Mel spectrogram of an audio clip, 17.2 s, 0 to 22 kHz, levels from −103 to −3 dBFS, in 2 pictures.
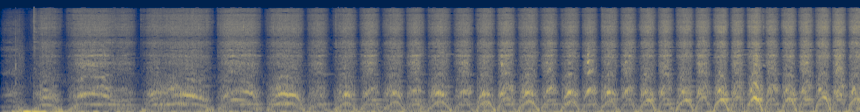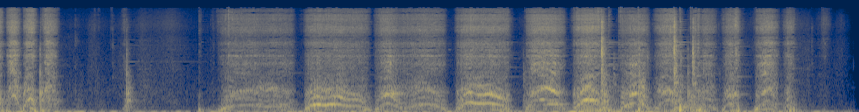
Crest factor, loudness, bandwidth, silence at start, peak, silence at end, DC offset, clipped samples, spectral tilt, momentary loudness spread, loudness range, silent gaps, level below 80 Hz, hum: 26 dB; -32 LUFS; 16.5 kHz; 0 s; -6 dBFS; 0 s; 0.2%; under 0.1%; -2.5 dB/octave; 10 LU; 6 LU; none; -48 dBFS; none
